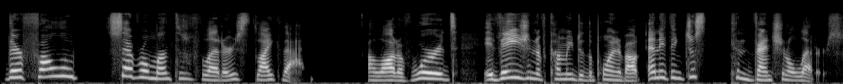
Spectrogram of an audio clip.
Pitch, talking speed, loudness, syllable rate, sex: 245 Hz, 165 wpm, -18 LUFS, 5.7 syllables/s, female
